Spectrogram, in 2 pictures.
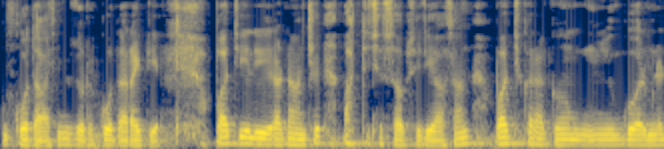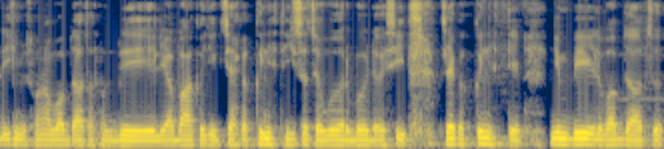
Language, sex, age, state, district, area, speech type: Kashmiri, male, 45-60, Jammu and Kashmir, Baramulla, rural, spontaneous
